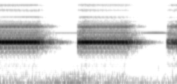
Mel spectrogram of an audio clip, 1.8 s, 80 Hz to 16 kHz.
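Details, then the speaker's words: Garage fire alarm system with SK-5820XL panel, activated from a pull station during a test: loud piercing high-pitched horn in long bursts with short gaps, about one a second; alarm sounding normally. "We're going to activate the system and it will cut off the audio after a few seconds. Let's do it."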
